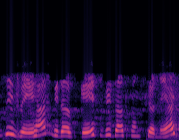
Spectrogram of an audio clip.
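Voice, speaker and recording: High-voiced foreign woman on a tinny phone. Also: moderate pace. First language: not German. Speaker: call centre trading agent. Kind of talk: sales explanation by phone. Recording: tinny phone line, faint noise.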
